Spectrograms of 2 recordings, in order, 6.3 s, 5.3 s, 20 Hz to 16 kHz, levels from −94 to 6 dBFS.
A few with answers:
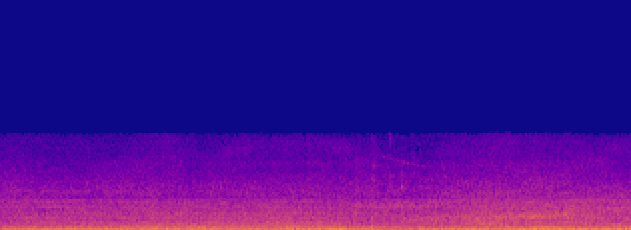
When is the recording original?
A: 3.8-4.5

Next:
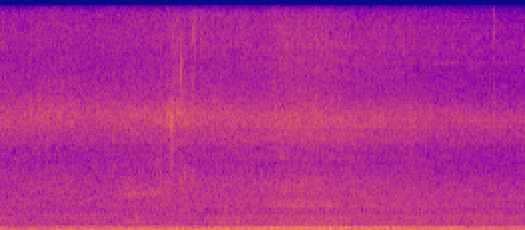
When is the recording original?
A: 0.6-3.6; 4.3-5.3

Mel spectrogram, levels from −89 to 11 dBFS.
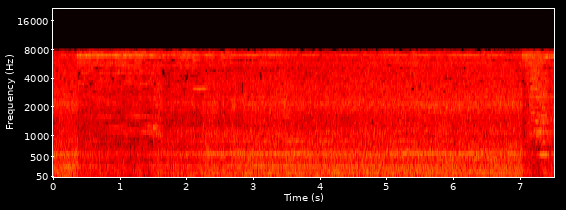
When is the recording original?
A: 1.4-7.5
